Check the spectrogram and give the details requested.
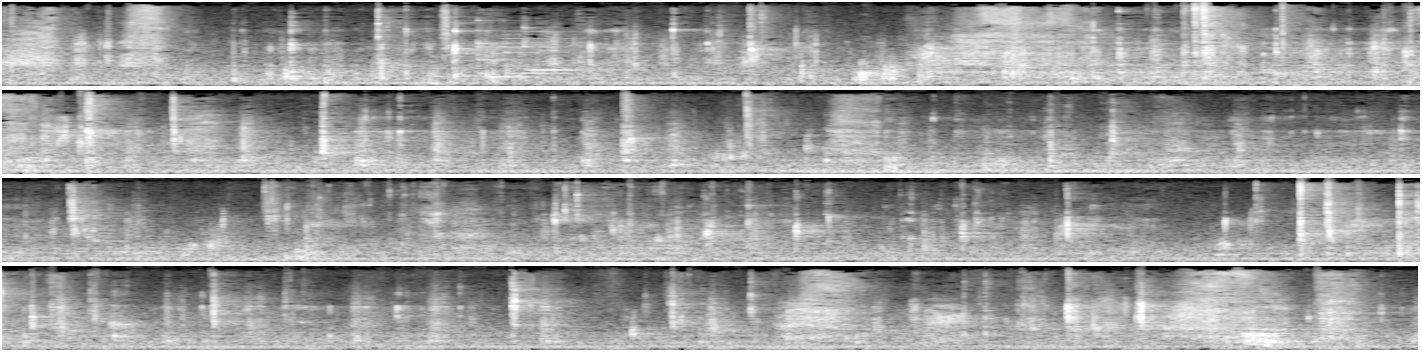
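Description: Close-miked mouth sounds of eating: chewing and lip smacking in a steady run of short wet clicks as he works through chewy, rubbery stir-fried octopus with rice.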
